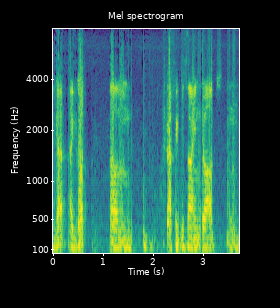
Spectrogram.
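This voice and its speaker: Vocal fry marks this man's medium-pitched voice as he speaks at a fairly slow pace. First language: not English. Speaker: digital artist. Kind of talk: interview. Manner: halting.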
